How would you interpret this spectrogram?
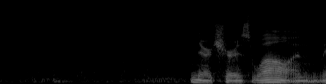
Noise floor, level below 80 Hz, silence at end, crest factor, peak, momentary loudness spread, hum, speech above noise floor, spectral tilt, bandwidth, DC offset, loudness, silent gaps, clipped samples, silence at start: -70 dBFS; -70 dBFS; 0 s; 24 dB; -24 dBFS; 25 LU; none; 28 dB; -6 dB/octave; 13.5 kHz; under 0.1%; -44 LUFS; none; under 0.1%; 0.55 s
